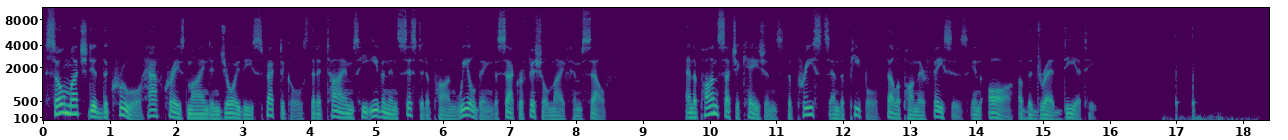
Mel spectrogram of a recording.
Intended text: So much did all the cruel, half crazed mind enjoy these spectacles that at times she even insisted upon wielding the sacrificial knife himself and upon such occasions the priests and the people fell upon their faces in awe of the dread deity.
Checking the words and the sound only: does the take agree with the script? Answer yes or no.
no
